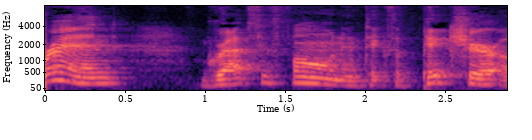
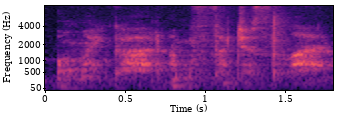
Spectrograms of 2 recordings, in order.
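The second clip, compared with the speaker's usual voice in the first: hushed, unvoiced mock horror; horrified whisper; 9 dB quieter than usual. Seeing hickeys in the restroom mirror, horrified whisper. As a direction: whisper it to yourself, aghast.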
